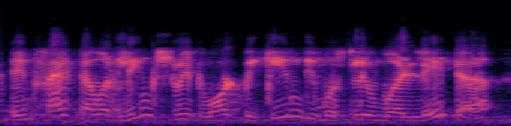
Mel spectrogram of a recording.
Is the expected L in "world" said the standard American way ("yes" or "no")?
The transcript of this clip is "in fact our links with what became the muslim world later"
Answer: no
